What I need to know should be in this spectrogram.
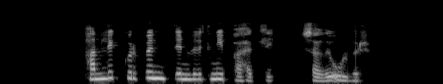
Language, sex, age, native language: Icelandic, female, 40-49, Icelandic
